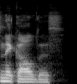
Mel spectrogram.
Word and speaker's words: Aldis: It's Nick Aldis. How you I pronounce know I it?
